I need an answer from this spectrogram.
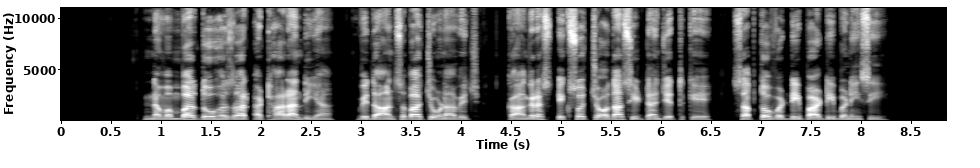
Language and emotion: Punjabi, neutral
